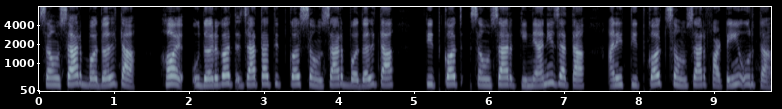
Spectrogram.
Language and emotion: Goan Konkani, neutral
